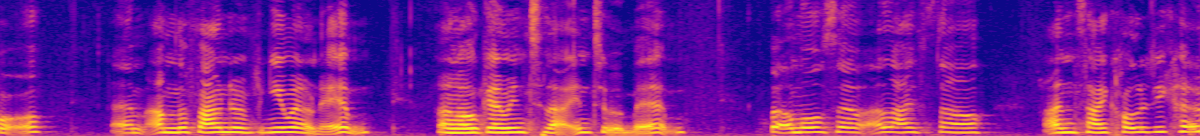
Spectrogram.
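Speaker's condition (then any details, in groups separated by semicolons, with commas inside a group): Cerebral palsy; since birth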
